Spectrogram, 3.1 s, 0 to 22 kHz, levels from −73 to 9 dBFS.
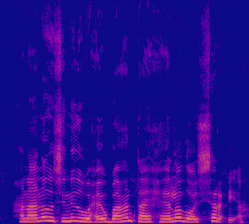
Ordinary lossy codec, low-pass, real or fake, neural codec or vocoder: none; none; real; none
